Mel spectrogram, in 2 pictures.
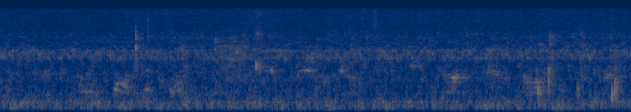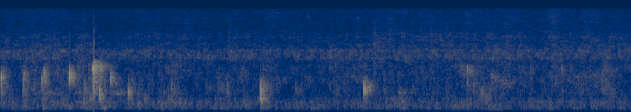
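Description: Table salt trickling from a container into a plastic measuring cup: a faint, steady pour, with a run of small ticks about halfway through.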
